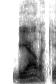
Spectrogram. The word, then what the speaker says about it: Bialik: Bialik. Did I say it right? – Bialik, yeah.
